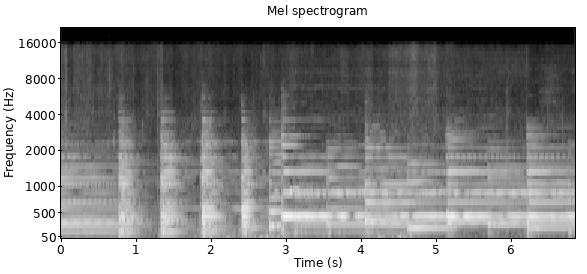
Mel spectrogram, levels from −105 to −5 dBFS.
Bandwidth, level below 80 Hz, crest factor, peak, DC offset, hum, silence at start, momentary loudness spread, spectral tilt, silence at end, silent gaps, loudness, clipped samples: 13.5 kHz; -44 dBFS; 16 dB; -4 dBFS; under 0.1%; none; 0 s; 9 LU; -8 dB/octave; 0 s; none; -21 LUFS; under 0.1%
